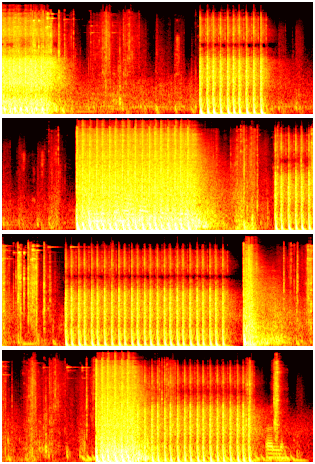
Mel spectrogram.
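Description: Bursts of automatic gunfire from the PUBG Mobile battle royale game, loud and close, coming in several long sustained volleys with brief pauses between them.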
